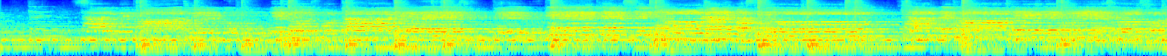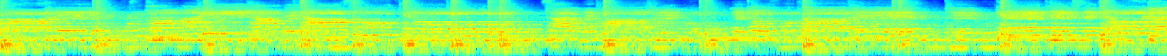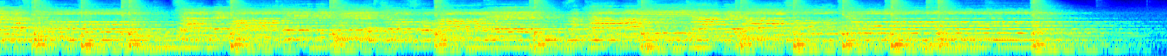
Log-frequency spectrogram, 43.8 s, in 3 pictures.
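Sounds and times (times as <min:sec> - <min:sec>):
hymn: 0:00.1 - 0:43.7.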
